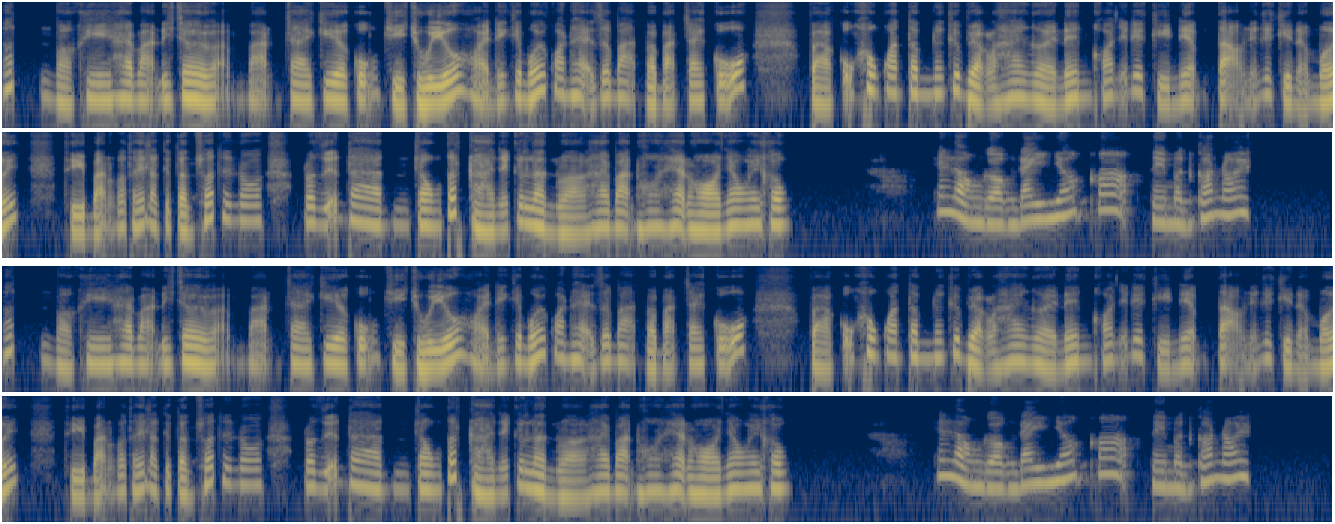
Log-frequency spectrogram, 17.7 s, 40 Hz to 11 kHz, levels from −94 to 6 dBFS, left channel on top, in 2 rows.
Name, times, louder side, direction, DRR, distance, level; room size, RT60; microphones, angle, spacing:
voice 1, 0.0-14.1, left 3 dB, 55° left, 0.7 m, -26 dB
voice 2, 15.1-17.2, left 2 dB, 80° left, 3.2 m, -28 dB
open air
head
